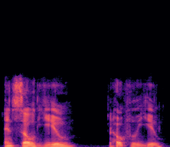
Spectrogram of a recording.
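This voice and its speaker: Man putting on a young british woman, teasing, breathy and coy, pulp-novel heroine, dull lo-fi sound. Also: lowish voice, moderate pace. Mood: coy, inviting. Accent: British (put on). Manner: soft, teasing, then shrieking.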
